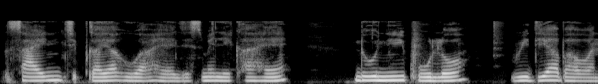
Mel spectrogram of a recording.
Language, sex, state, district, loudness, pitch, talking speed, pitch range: Hindi, female, Arunachal Pradesh, Papum Pare, -15 LUFS, 175 Hz, 110 wpm, 165-185 Hz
